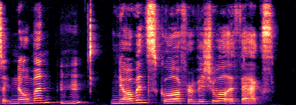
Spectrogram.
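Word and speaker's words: Gnomon: do you pronounce it nomen nomen school for visual effects in Hollywood yeah it's not gnoman even though it looks like Noah it's like no mun sorry currently a man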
